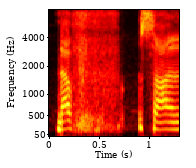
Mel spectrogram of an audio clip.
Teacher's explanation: اب یہاں پر سین کے اوپر دو زبر ہیں، دو زبر کی تنوین کے بعد فا آ رہا ہے حروف اخفا میں سے، تو یہاں پہ غنہ کریں گے ایک الف کی مقدار، فا پہ قلقلہ نہیں کرنا، اس چیز سے بچنا۔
